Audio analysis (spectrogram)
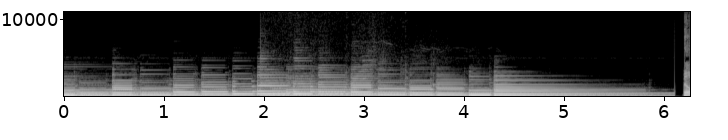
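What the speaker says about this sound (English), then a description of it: "the F dominant bebop scale would sound like this" A quick, even run of single notes climbs and descends an F dominant bebop scale on a clean, bright instrument, ending on a held note that rings out.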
